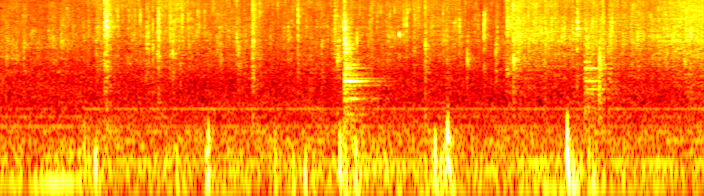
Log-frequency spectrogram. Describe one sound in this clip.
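A metal spatula scrapes and taps on a griddle.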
